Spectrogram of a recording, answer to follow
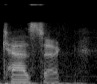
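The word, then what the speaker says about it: Caztec: There's a guy named Kaztech. It's spelled C-A-Z-T-E-C.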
